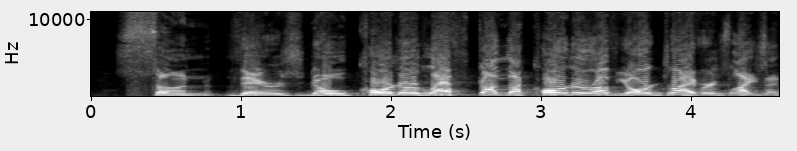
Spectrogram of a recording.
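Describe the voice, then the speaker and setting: A put-on character voice at a fairly slow pace. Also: man, high pitch for a man. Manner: menacing.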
